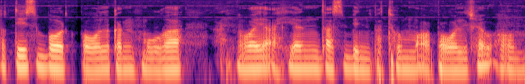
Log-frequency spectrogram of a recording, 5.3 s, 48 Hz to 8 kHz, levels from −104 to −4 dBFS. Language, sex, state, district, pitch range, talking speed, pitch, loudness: Mizo, male, Mizoram, Aizawl, 115-130 Hz, 180 wpm, 120 Hz, -20 LUFS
